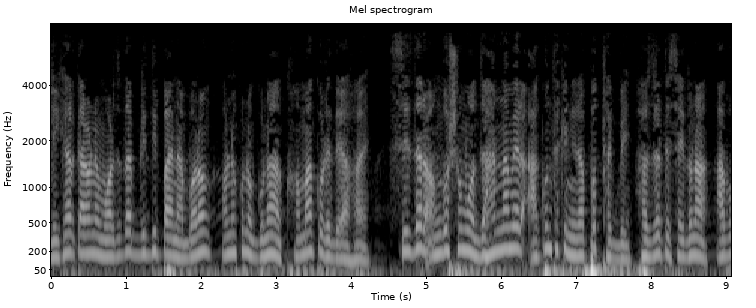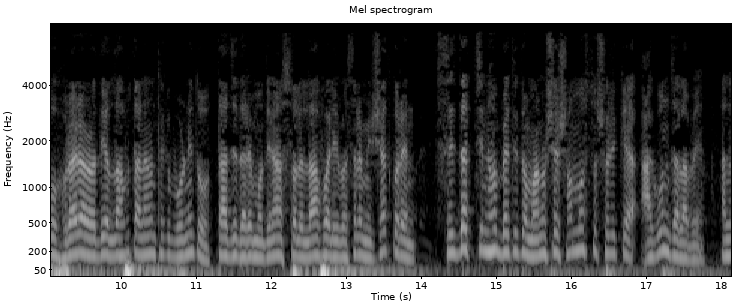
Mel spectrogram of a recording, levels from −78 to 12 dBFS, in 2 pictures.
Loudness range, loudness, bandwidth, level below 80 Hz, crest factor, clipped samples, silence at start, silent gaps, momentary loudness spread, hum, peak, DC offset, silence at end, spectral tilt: 4 LU; -25 LUFS; 7 kHz; -28 dBFS; 22 dB; under 0.1%; 0 s; none; 9 LU; none; 0 dBFS; under 0.1%; 0 s; -7.5 dB/octave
